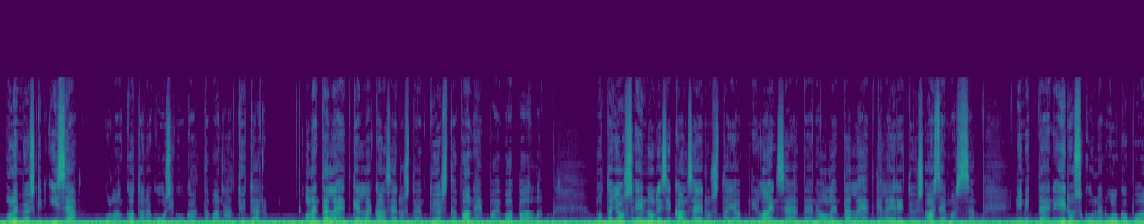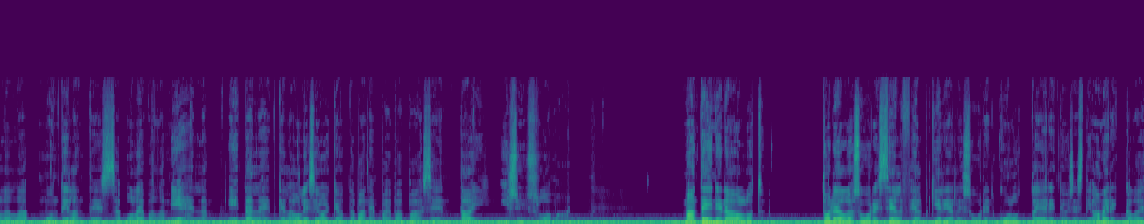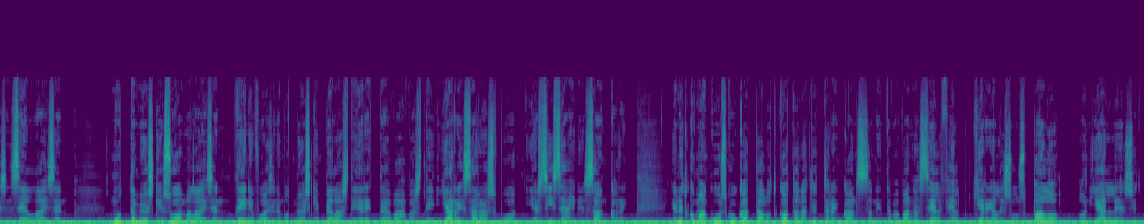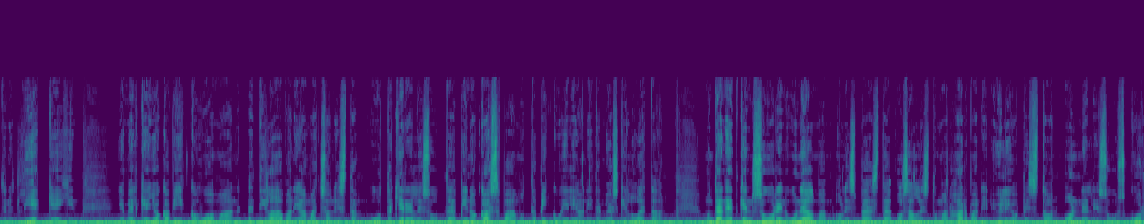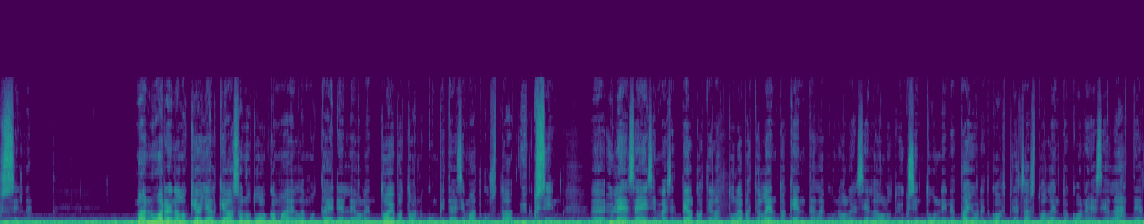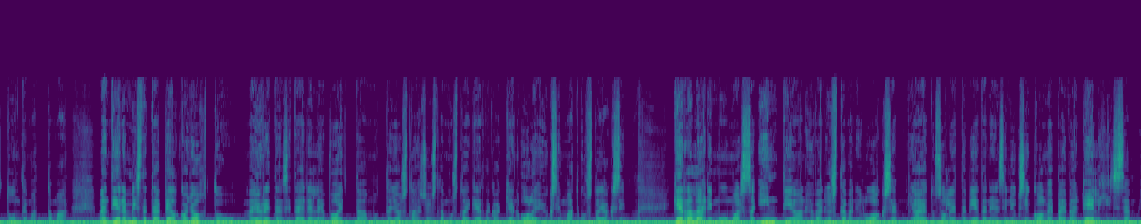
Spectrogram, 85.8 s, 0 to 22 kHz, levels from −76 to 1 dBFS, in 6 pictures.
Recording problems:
low rumble; loud; throughout; 4 dB below the speech

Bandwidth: 14.5 kHz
